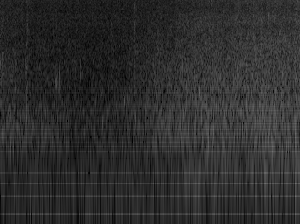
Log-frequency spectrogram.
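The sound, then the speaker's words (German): Ocean waves washing onto a beach and drawing back: a faint, steady wash of surf that swells gently louder toward the end, with no voices. “Das weite Meer, die Wellen, die beständig zum Strand fließen und sich wieder zurückziehen.”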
